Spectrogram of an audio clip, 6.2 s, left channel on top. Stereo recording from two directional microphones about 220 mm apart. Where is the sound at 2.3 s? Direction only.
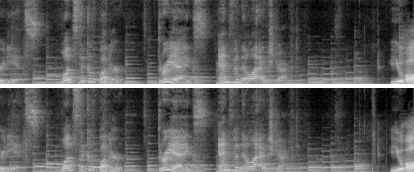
30° right (ahead or behind).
